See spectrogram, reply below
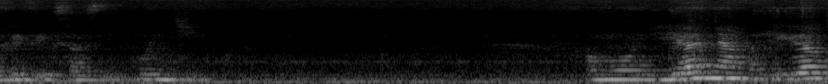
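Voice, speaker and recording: A woman's voice: mid-range voice, slight background noise. Chatty woman teaching in an echoey room. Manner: chatty, animated, acts out soothing patient instructions. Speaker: hypnotherapy trainer. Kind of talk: casual classroom lecture. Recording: echoey room, far mic, tinny lo-fi sound.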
